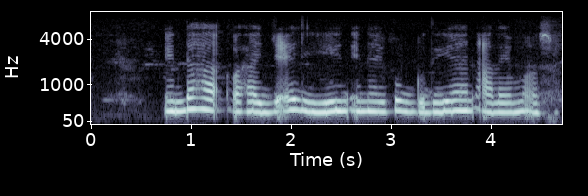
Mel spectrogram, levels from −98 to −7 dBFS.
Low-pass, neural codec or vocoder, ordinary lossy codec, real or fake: 7.2 kHz; vocoder, 44.1 kHz, 128 mel bands every 256 samples, BigVGAN v2; none; fake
